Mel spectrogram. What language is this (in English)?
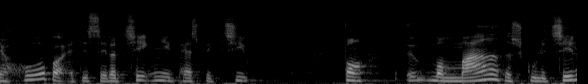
Danish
